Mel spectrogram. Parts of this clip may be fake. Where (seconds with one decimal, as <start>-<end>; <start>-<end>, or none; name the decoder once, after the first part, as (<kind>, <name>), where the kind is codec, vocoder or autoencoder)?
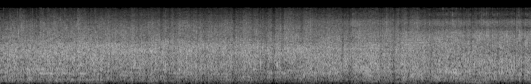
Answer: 1.1-4.3 (codec, SNAC)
